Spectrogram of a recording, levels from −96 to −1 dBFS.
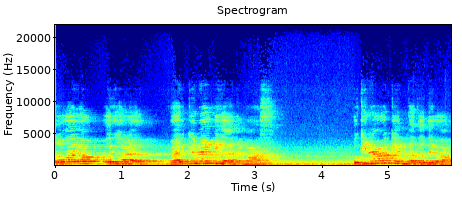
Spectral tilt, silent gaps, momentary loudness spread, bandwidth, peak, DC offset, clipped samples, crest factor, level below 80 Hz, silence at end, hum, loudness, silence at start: -5.5 dB/octave; none; 15 LU; 12 kHz; -2 dBFS; under 0.1%; under 0.1%; 14 dB; -46 dBFS; 0 s; none; -16 LUFS; 0 s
